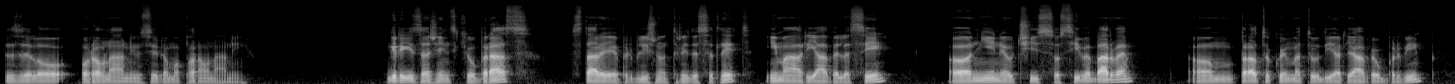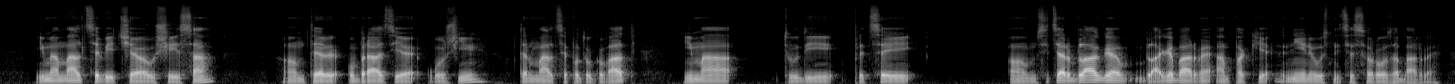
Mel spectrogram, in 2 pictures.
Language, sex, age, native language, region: Slovenian, male, 18-29, Slovenian, Central Slovenia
